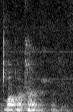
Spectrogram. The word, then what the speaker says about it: Wapakoneta: Wapakoneta. Did I say it right? No, Wapakoneta.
